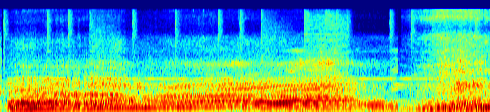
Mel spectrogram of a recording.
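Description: Subaru WRX STI engine accelerating hard, its pitch climbing steadily for about three and a half seconds before falling away. About four seconds in, another car's engine revs up as it pulls out.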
